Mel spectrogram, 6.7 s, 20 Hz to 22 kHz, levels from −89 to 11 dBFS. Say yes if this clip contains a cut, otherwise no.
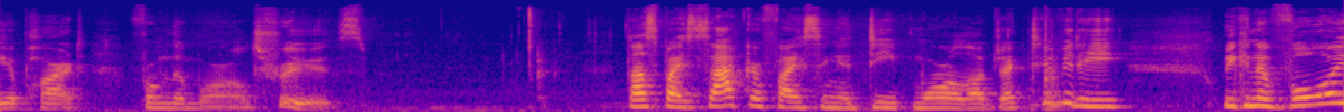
no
